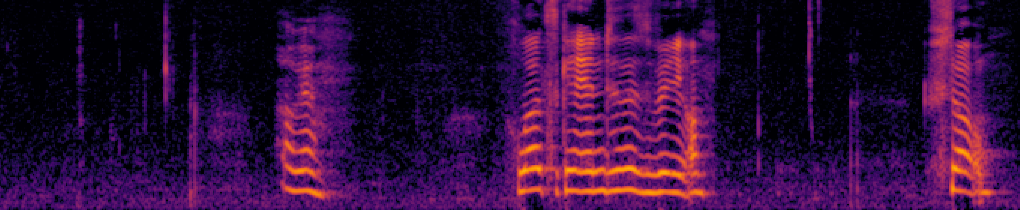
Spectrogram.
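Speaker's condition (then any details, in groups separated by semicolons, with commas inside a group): Cerebral palsy, spastic quadriplegic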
